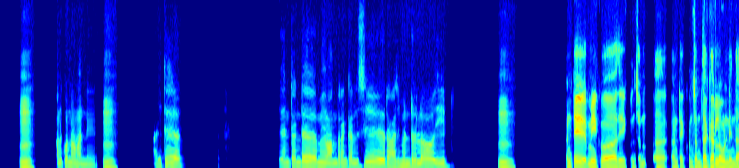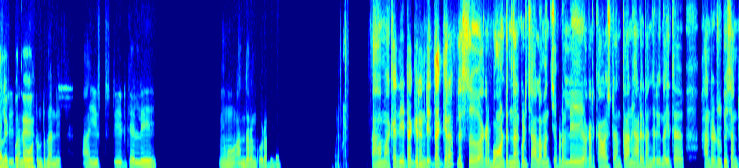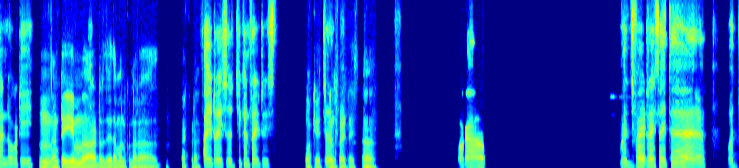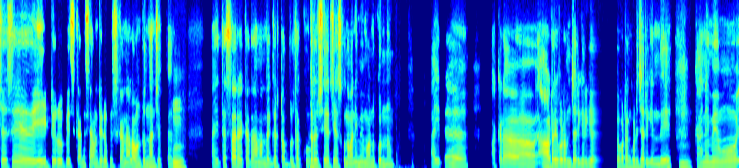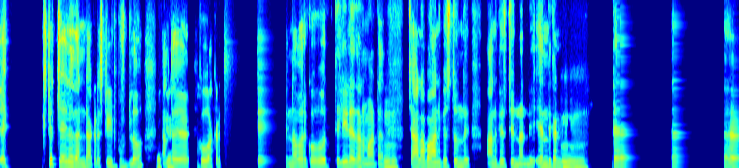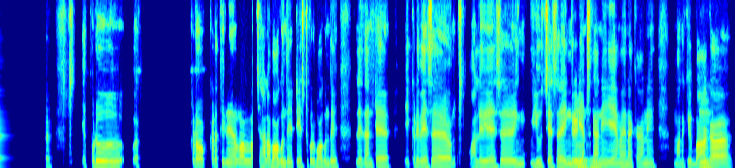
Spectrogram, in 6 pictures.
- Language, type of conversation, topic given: Telugu, podcast, ఒక రెస్టారెంట్ లేదా వీధి ఆహార దుకాణంలో మీకు ఎదురైన అనుభవం ఎలా అనిపించింది?
- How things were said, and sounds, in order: in English: "ఈస్ట్ స్ట్రీట్"; horn; in English: "ఈస్ట్ స్ట్రీట్‌కెళ్ళి"; unintelligible speech; other background noise; in English: "కాస్ట్"; in English: "హండ్రెడ్ రూపీస్"; in English: "ఆర్డర్"; in English: "ఫ్రైడ్"; in English: "చికెన్ ఫ్రైడ్ రైస్"; in English: "చికెన్ ఫ్రైడ్ రైస్"; in English: "వెజ్ ఫ్రైడ్ రైస్"; tapping; in English: "ఎయిటీ రూపీస్"; in English: "సెవెంటీ రూపీస్"; in English: "షేర్"; in English: "ఆర్డర్"; unintelligible speech; distorted speech; in English: "ఎక్స్పెక్ట్"; in English: "స్ట్రీట్ ఫుడ్‌లో"; static; unintelligible speech; lip smack; lip smack; in English: "యూస్"; in English: "ఇంగ్రిడియెంట్స్"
